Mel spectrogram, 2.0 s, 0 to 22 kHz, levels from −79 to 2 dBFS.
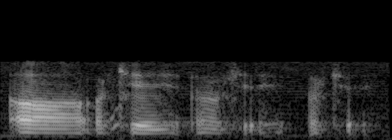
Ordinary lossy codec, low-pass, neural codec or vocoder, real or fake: Opus, 32 kbps; 3.6 kHz; none; real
